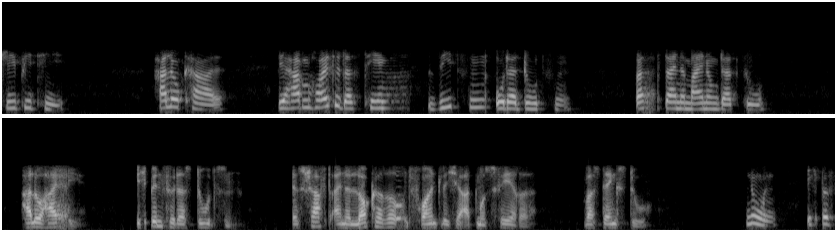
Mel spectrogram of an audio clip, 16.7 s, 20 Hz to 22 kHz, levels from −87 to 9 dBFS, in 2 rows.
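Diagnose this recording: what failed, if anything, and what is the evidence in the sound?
Lost AMR speech frames at 3.78–4.08 s, just after "wir haben heute das", then 6.42–6.58, 8.88–9.06, 10.62–10.69 and 12.28–12.38 s. Radio errors corrupted frames, so the decoder replayed the last good pitch and vocal-tract settings at falling gain, giving short smeared dips and warbles.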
